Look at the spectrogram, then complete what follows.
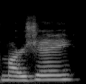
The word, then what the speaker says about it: Margaret: Margaret without the R. Margaret. Not Margaret. Margaret. Margaret. Margaret Marget, spelled like Marget, Marget.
